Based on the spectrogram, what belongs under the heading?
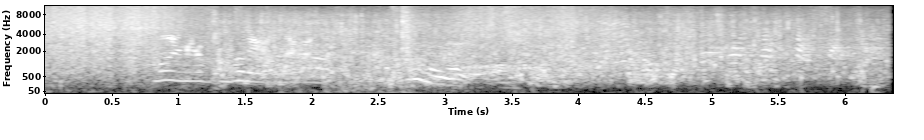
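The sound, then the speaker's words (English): Steady splashing and sloshing of people wading through the Urea River, continuous and fairly loud for the whole stretch, with faint voice-like sounds mixed in underneath. “Dickus and Spikus escape the clutch of Malthus Brindle as our heroes traverse the Urea River away from the Shiler Balls.”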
